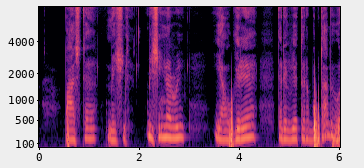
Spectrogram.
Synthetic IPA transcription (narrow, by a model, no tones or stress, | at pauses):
paste | misinaɾi | jaoɡiɾe | taɾeβiataɾebuktabiɡo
